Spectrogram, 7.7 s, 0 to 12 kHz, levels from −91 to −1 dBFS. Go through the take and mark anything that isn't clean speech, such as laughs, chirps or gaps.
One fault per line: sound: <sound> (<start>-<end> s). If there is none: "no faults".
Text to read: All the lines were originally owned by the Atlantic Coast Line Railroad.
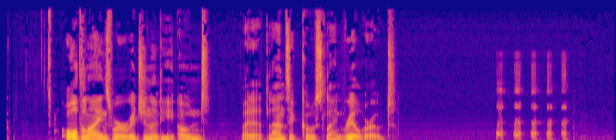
sound: laugh (6.2-7.1 s)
